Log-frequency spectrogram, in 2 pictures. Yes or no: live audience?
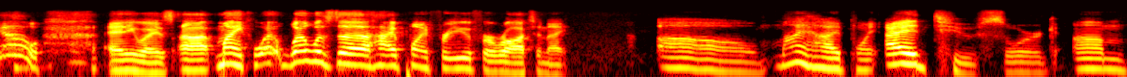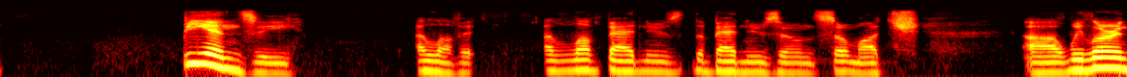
no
